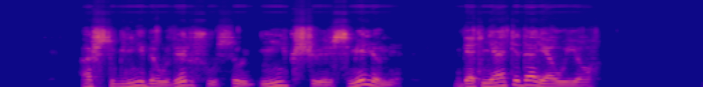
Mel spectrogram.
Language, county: Lithuanian, Klaipėda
